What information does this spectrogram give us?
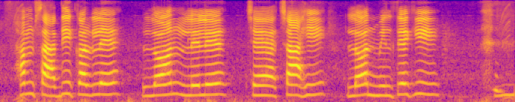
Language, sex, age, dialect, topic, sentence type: Magahi, female, 18-24, Northeastern/Surjapuri, banking, question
